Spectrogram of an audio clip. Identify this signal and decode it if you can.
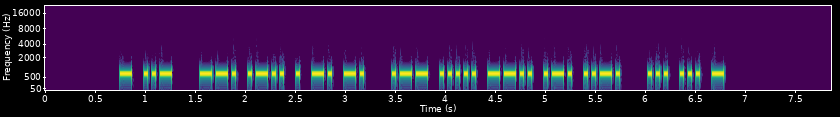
Morse code, heard as a keyed tone, about 31 wpm, 700 Hz. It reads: TU GLENN W5ZRF SST
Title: K1USN SST QSO Practice - 30wpm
